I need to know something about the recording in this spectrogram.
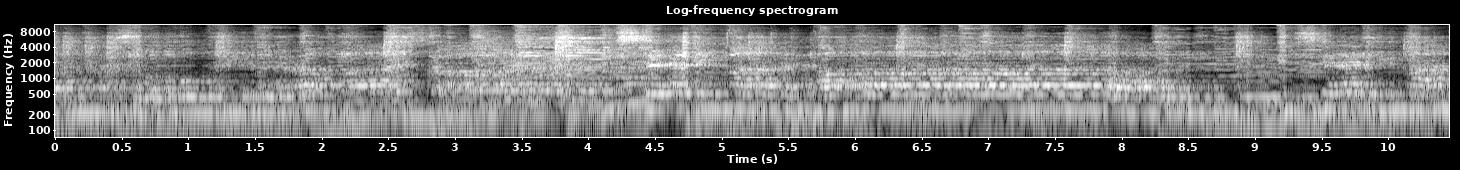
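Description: A worship song, sung by a man to a strummed acoustic guitar.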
